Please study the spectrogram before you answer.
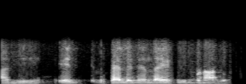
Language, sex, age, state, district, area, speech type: Punjabi, male, 30-45, Punjab, Fazilka, rural, conversation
